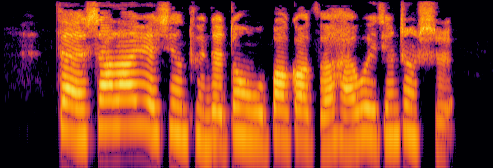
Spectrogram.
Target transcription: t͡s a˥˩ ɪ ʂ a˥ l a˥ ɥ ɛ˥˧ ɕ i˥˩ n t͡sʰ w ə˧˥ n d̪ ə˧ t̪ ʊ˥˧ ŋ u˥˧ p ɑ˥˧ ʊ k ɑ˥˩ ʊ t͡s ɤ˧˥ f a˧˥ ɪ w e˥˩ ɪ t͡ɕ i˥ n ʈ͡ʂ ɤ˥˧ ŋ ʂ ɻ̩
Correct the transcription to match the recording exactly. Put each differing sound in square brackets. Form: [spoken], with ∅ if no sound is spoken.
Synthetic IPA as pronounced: t͡s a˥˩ ɪ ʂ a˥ l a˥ ɥ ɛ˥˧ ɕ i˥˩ [ŋ] t͡sʰ w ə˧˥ n d̪ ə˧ t̪ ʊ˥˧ ŋ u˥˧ p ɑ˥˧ ʊ k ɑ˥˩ ʊ t͡s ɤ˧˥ [x] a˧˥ ɪ w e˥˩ ɪ t͡ɕ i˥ [ŋ] ʈ͡ʂ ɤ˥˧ ŋ ʂ ɻ̩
